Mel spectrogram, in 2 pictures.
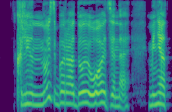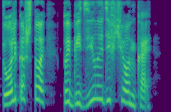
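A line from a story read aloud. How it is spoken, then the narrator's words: Yelling after laughter. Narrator (Russian): Отхохотавшись, заорал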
